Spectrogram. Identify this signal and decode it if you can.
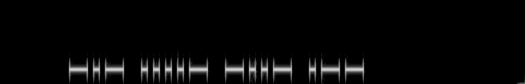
Morse code, heard as a keyed tone, about 24 wpm, 700 Hz. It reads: K4XW
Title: Speed Racing - USA 1x2 Call Signs 20wpm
